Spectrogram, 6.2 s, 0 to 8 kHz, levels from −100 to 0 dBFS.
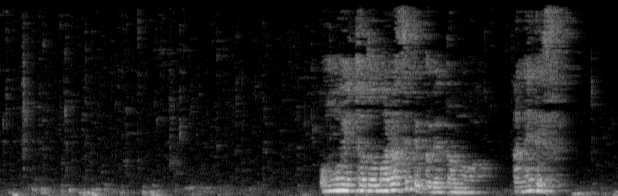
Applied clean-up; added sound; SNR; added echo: classical method WPE with log-MMSE.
